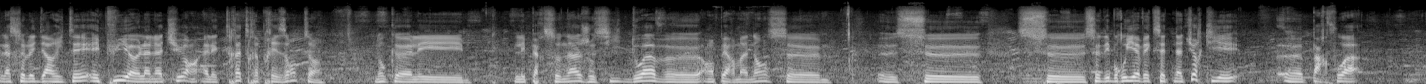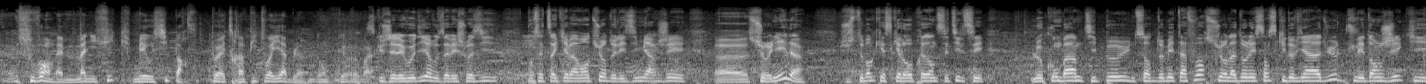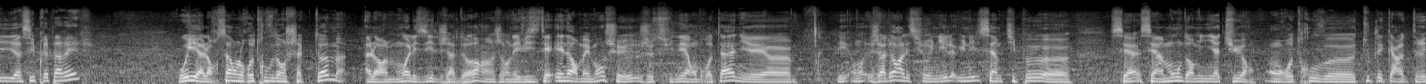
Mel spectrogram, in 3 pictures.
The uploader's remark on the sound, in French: Était sur les radios de la FRAMA en direct du salon du livre.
